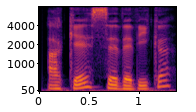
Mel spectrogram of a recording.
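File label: what do you do he she does, Spanish, male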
